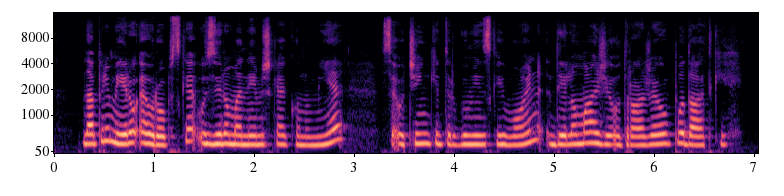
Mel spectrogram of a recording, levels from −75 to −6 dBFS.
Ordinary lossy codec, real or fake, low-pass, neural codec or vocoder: AAC, 48 kbps; fake; 14.4 kHz; autoencoder, 48 kHz, 128 numbers a frame, DAC-VAE, trained on Japanese speech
